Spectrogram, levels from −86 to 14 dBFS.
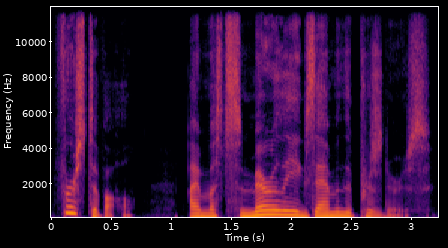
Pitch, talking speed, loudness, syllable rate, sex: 205 Hz, 165 wpm, -18 LUFS, 6.3 syllables/s, female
